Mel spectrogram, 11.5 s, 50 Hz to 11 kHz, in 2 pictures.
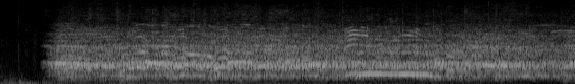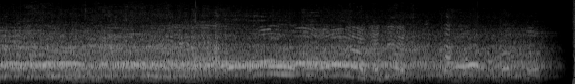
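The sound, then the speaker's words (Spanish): A huge stadium crowd in Saudi Arabia, at a Saudi League match against Al-Shabaab, roars the chant "Messi, Messi, Messi" in unison at Cristiano after he scores a goal, many voices blending into a loud, steady wall of sound that carries on for about ten seconds before cutting off. “en el triunfo de 3-2 en la Liga Saudí frente al Al-Shabaab, cuando él mete el gol, le empiezan a vitorear en la tribuna Messi, Messi, Messi, y él hace un gesto Vamos a escuchar, estos son los gritos en Arabia contra Cristiano cuando metió el gol.”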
